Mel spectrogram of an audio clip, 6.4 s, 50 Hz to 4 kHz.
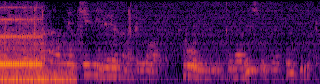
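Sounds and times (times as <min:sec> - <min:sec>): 
telephone ringback tone during an outgoing call: 0:00.0 - 0:01.0.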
